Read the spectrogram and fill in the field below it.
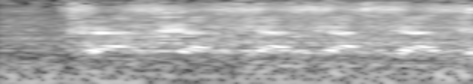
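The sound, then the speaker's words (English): A large truck engine drones loudly and steadily as the truck accelerates onto a busy interstate, amid the continuous roar of heavy traffic, with a pulsing, rising tone from the engine throughout the short stretch. “Look at all this traffic. There are cars everywhere.”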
